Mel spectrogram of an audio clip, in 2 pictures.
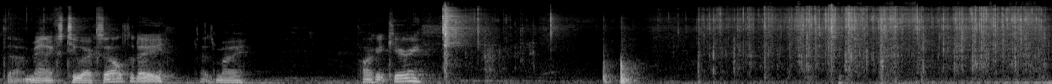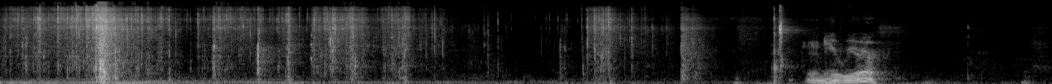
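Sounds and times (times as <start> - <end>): packaging crinkling and tearing: 4.4 - 5.8, 6.5 - 18.3.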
